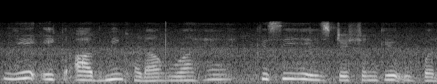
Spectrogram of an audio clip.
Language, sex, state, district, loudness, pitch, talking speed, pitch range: Hindi, female, Punjab, Fazilka, -16 LUFS, 210 Hz, 150 wpm, 190-245 Hz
